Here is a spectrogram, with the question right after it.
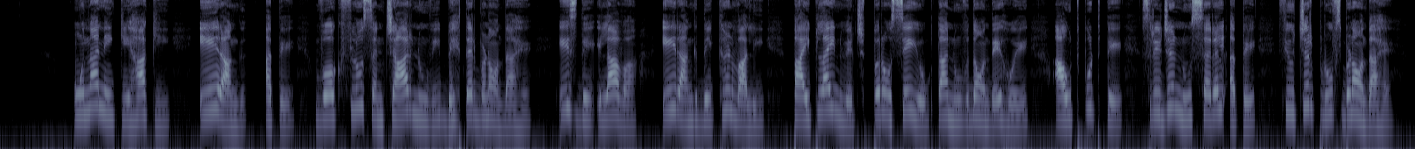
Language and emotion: Punjabi, neutral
